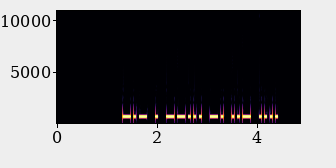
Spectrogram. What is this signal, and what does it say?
Morse code, heard as a keyed tone, about 22 wpm, 700 Hz. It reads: KE7NUH
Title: USA Call Signs Repeated 3x 22wpm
